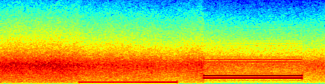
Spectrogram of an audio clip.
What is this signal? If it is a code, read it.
Aircraft SELCAL, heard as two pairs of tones, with radio static. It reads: AC-LQ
